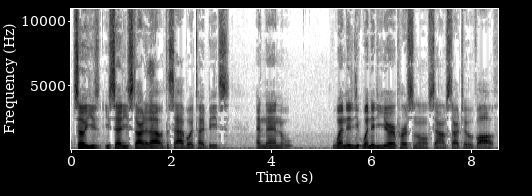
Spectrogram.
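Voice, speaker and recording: A man interviewing a musician, asking relaxed, curious questions. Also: deep voice, measured pace, clear, resonant tone. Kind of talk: casual interview.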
